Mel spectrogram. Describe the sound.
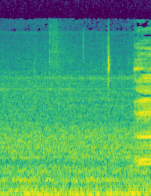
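Steady road noise from a car being driven, a dense, constant low rumble with broad hiss above it and no break, with no one talking.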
